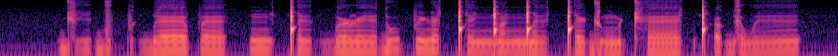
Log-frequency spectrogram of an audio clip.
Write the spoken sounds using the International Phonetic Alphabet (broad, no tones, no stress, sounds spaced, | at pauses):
ɖʱ i ɡ u p ɛ ɡ͡b ɛː p ɛ | ŋ i ǃ ɪː ɡ͡b œ ɭ eː ɗ u p i ɳ ɛ ǃ e ŋ͡ǃ œ ŋ͡ǃ ɪː ǃ e ɖ œ ŋ͡m e ʈʰ ɛː ǃʼ œ ɡ ɛ w ɪː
